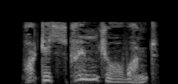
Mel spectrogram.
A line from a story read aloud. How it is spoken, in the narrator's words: Hermione whispered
